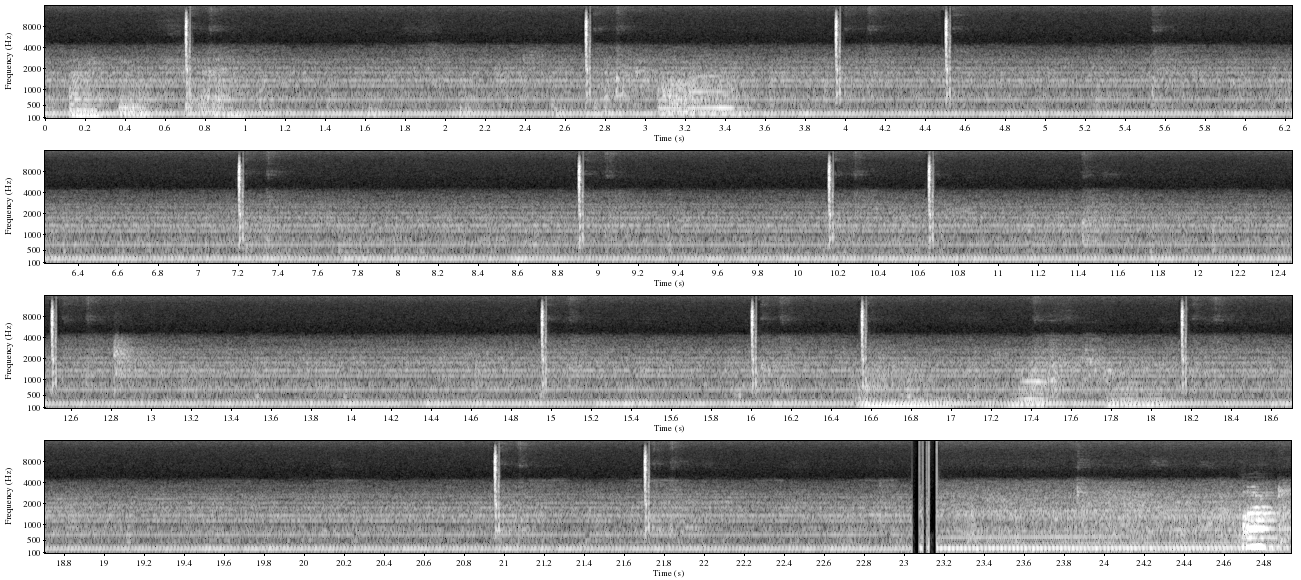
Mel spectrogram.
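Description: Computer mouse clicking now and then, about fifteen to twenty short sharp clicks at irregular intervals, over a steady electrical hum.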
